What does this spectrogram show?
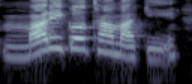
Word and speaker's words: Mariko Tamaki: Well, with the Japanese pronunciation, it's Mariko Tamaki.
